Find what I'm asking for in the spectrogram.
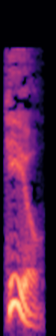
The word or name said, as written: heal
